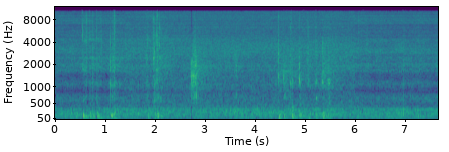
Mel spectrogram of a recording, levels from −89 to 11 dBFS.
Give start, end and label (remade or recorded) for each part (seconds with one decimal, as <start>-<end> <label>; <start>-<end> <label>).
0.0-1.4 remade; 1.4-6.0 recorded; 6.0-7.7 remade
